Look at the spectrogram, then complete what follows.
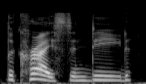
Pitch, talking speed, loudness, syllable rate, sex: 195 Hz, 125 wpm, -18 LUFS, 3.3 syllables/s, female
